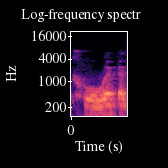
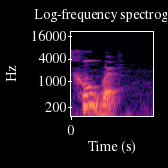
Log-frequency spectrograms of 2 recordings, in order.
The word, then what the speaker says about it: Cool Whip: It's Cool Whip. Yeah, Cool Whip. Why do you put so much emphasis on the H?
